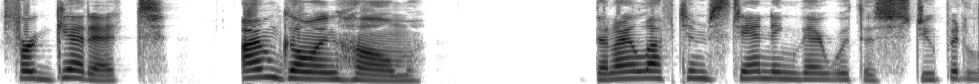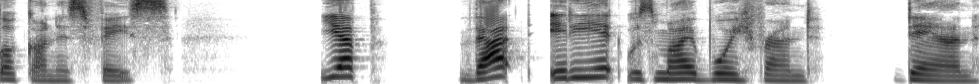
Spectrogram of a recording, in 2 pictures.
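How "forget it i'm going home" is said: play-acted, forced through clenched, gritted teeth. Retelling telling a boyfriend off: retelling words said through gritted teeth. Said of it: "through gritted teeth".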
